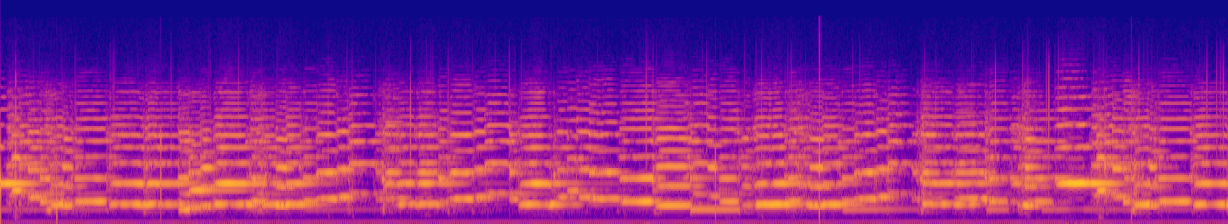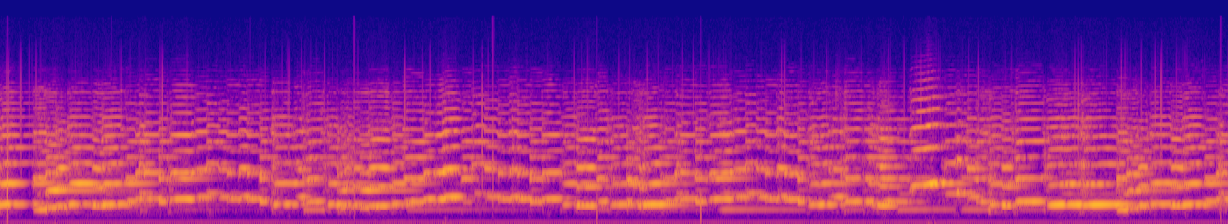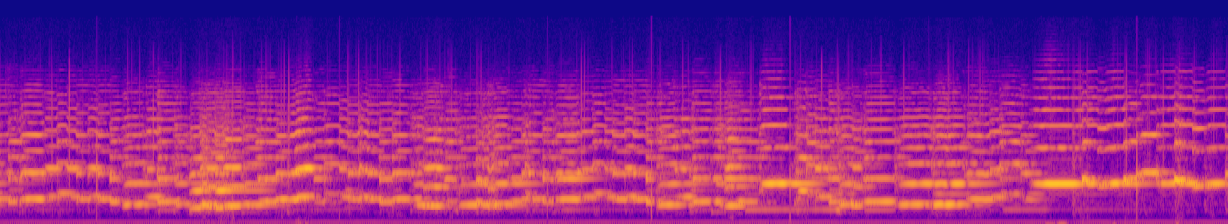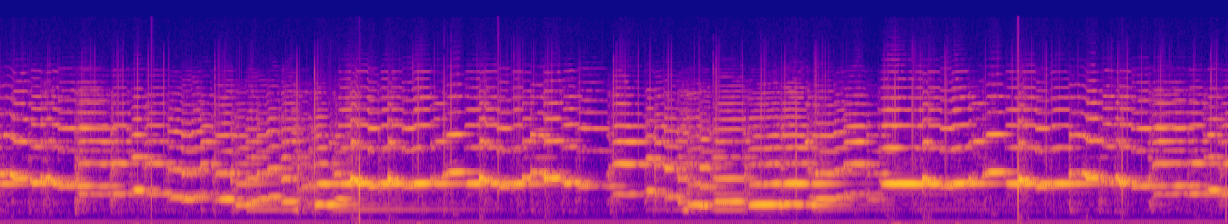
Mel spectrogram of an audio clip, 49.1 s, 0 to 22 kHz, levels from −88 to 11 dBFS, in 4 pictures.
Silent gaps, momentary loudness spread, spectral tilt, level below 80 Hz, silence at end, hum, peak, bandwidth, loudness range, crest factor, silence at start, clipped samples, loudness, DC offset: none; 8 LU; -3.5 dB/octave; -50 dBFS; 0 s; none; 0 dBFS; 7.8 kHz; 5 LU; 12 dB; 0 s; under 0.1%; -13 LUFS; 0.2%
